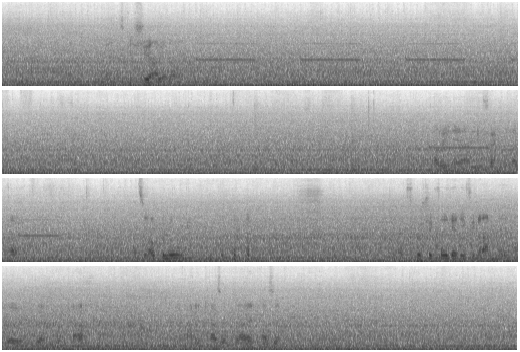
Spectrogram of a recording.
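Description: A harvester engine drones steadily.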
